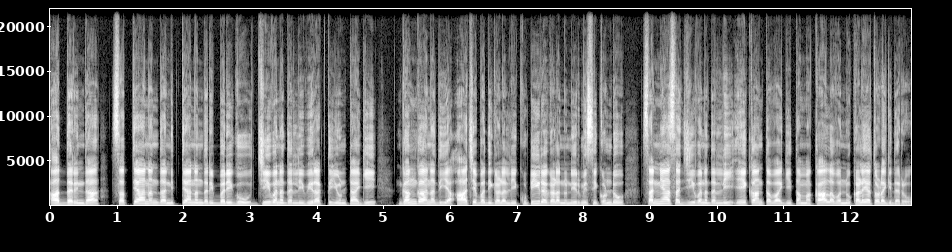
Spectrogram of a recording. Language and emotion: Kannada, neutral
